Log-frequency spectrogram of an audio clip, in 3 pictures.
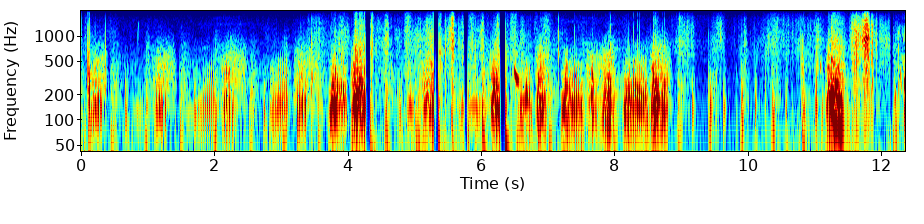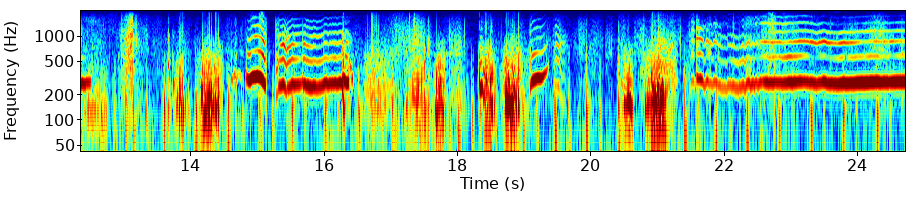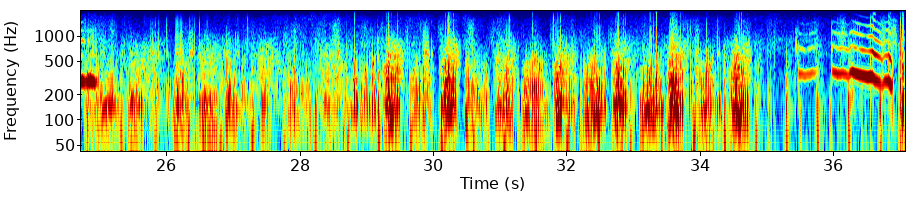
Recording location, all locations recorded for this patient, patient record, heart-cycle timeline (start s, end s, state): mitral valve (MV)
aortic valve (AV)+mitral valve (MV)
#Age: Infant
#Sex: Male
#Height: nan
#Weight: 8.5 kg
#Pregnancy status: False
#Murmur: Unknown
#Murmur locations: nan
#Most audible location: nan
#Systolic murmur timing: nan
#Systolic murmur shape: nan
#Systolic murmur grading: nan
#Systolic murmur pitch: nan
#Systolic murmur quality: nan
#Diastolic murmur timing: nan
#Diastolic murmur shape: nan
#Diastolic murmur grading: nan
#Diastolic murmur pitch: nan
#Diastolic murmur quality: nan
#Outcome: Abnormal
#Campaign: 2014 screening campaign
0.00	8.86	unannotated
8.86	8.95	diastole
8.95	9.04	S1
9.04	9.16	systole
9.16	9.22	S2
9.22	9.42	diastole
9.42	9.51	S1
9.51	9.63	systole
9.63	9.69	S2
9.69	9.89	diastole
9.89	9.98	S1
9.98	10.11	systole
10.11	10.17	S2
10.17	10.36	diastole
10.36	10.44	S1
10.44	10.58	systole
10.58	10.64	S2
10.64	10.82	diastole
10.82	10.91	S1
10.91	11.02	systole
11.02	11.09	S2
11.09	11.27	diastole
11.27	37.09	unannotated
